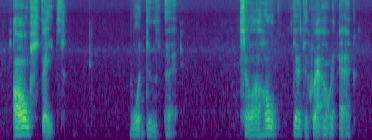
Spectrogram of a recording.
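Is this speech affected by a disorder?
Yes: spinal neurosarcoidosis.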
